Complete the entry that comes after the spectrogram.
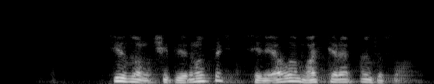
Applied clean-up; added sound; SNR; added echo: neural mask model DeepFilterNet 3.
